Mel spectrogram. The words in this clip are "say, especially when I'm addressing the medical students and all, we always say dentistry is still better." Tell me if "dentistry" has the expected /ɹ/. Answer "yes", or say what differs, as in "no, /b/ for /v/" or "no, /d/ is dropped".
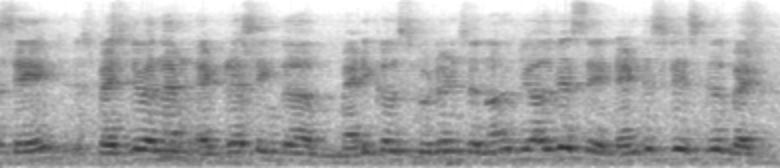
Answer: no, /ɹ/ is dropped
